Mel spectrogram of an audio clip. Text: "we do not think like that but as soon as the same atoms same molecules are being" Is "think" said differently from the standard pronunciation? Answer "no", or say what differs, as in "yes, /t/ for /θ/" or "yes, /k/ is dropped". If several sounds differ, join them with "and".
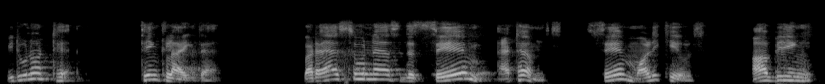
yes, /t/ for /θ/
